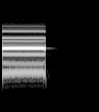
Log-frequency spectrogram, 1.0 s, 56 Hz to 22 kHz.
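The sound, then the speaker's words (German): Radio time signal tone on a German station: one steady, clear beep lasting about half a second, then silence. “Beim nächsten Ton ist es 23:07:12.”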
